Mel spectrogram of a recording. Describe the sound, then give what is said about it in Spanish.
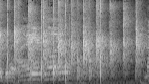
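A short burst of applause: sharp, irregular hand claps come in a quick, uneven stream, fairly loud, with voices murmuring and calling out underneath. “Eh, un aplauso.”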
